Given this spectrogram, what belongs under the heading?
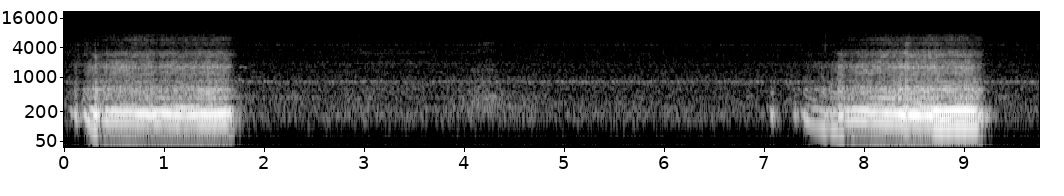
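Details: Female boxer dog snoring while sleeping: two long, low, rumbling snores about seven seconds apart with quiet between.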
